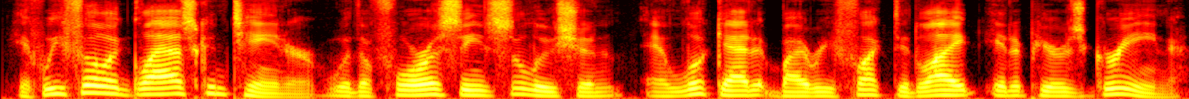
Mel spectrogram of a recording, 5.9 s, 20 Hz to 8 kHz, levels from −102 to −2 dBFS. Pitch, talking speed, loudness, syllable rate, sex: 140 Hz, 200 wpm, -19 LUFS, 5.1 syllables/s, male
